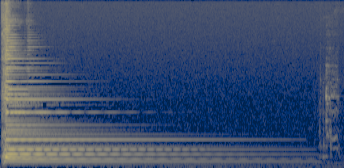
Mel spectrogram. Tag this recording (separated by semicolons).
acoustic; chord; guitar; scale; small; strummed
